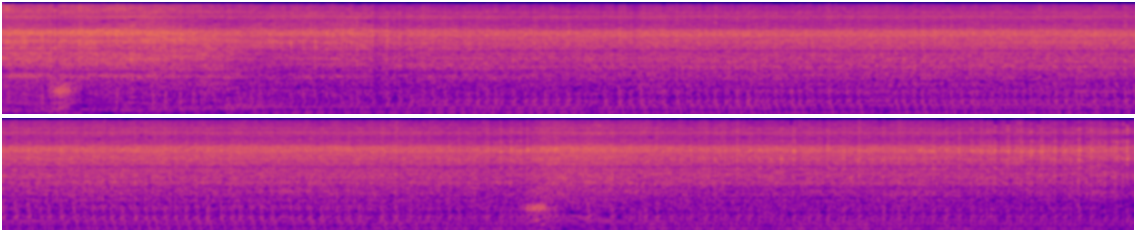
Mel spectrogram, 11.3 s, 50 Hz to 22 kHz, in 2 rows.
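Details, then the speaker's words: Vintage Husqvarna 44 chainsaw, just un-seized: buzzy two-stroke on a high, slightly wavering note with blips; it floods when the high needle is touched and cuts out and backfires off throttle; carburettor fuelling problem suspected. "The minute I take my finger off, it will cut out and it will start to backfill."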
